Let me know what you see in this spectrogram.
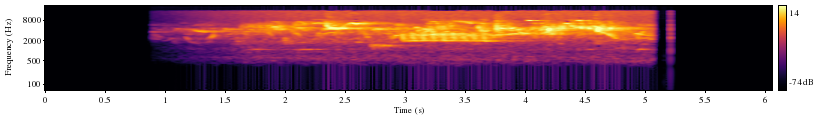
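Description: Songbirds singing and chirping together, a dense mix of calls and a fast trill. The song swells in about a second in and cuts off abruptly near the end, followed by a short click.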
